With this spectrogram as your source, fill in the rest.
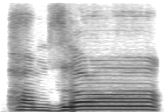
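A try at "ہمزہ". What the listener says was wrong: खींचना नहीं है, इसको नॉर्मल पढ़ना है। हमजा नहीं, हमजा। हमजा।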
